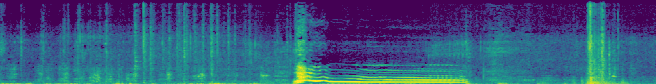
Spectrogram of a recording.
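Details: Husky giving one long howl of about two seconds, starting with a sharp rise then sliding slowly down in a steady tone before cutting off; faint background noise and a brief knock afterward.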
